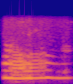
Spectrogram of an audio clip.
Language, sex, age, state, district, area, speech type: Bengali, female, 45-60, West Bengal, Uttar Dinajpur, urban, conversation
